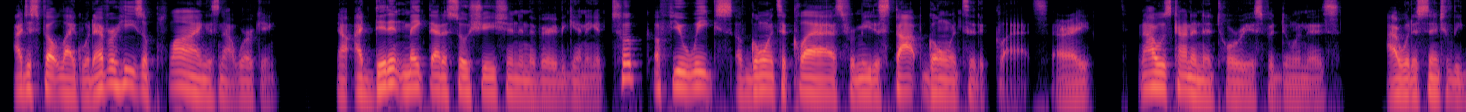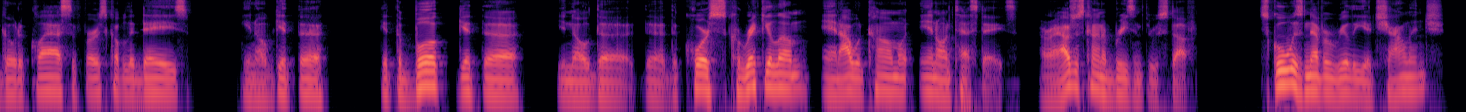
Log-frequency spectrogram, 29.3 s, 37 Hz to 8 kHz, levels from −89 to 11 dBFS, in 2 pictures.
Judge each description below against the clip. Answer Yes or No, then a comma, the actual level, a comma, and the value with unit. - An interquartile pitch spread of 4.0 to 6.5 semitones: Yes, average, 4.4 semitones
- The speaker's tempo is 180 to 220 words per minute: Yes, fast, 205 wpm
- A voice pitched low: Yes, very low, 95 Hz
